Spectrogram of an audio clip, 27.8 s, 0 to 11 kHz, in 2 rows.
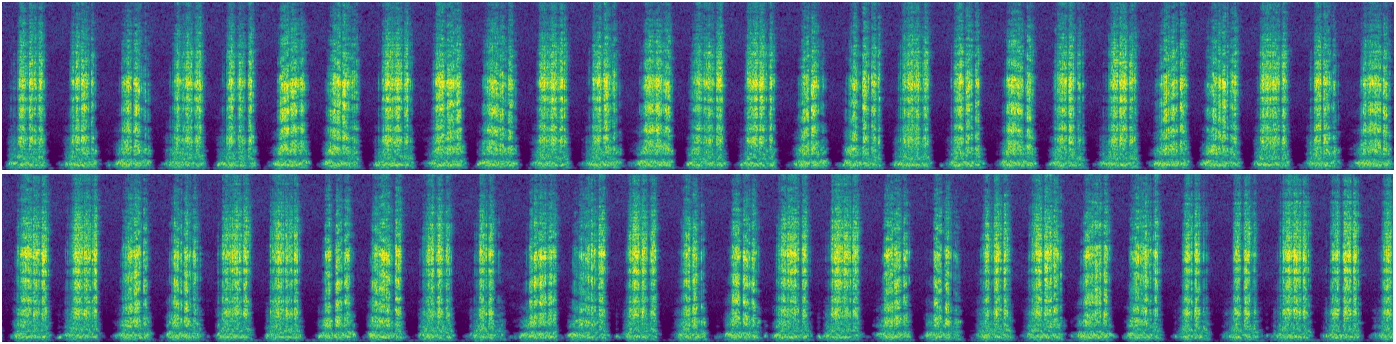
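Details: Heart sounds at position A (aortic area), recorded standing and sitting at 120 bpm: a fast regular beat with a loud, harsh murmur filling each cycle.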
